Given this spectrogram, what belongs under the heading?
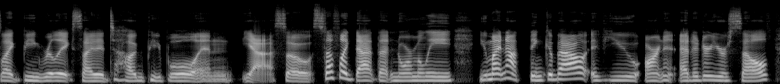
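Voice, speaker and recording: A woman with a bright, crisp voice in a dry, close recording. She chats informally as a podcast host, scattering "like" through her sentences. Her pitch sits in a middle range for a woman. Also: dry recording. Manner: informal, frequent "like" as filler. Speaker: podcast host and audio drama sound designer. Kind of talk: casual behind-the-scenes podcast chat.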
